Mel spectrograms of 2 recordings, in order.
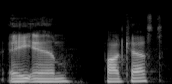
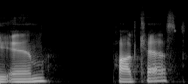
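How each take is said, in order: Both takes have the same delivery.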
